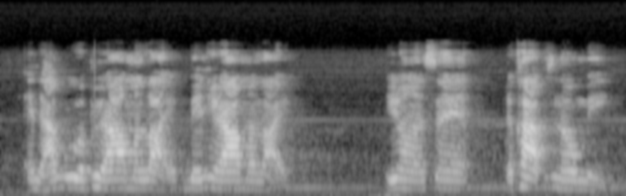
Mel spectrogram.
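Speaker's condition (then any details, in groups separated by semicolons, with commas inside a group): Cerebral palsy; not paralyzed, can stand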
